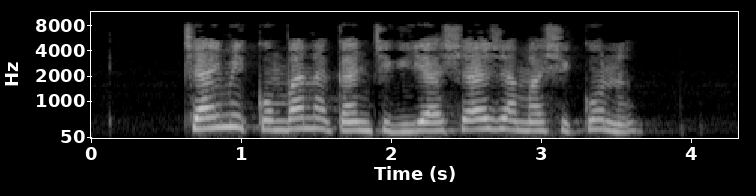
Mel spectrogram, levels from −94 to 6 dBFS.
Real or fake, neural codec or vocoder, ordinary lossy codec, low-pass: fake; vocoder, 44.1 kHz, 128 mel bands, Pupu-Vocoder; MP3, 32 kbps; 10.8 kHz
